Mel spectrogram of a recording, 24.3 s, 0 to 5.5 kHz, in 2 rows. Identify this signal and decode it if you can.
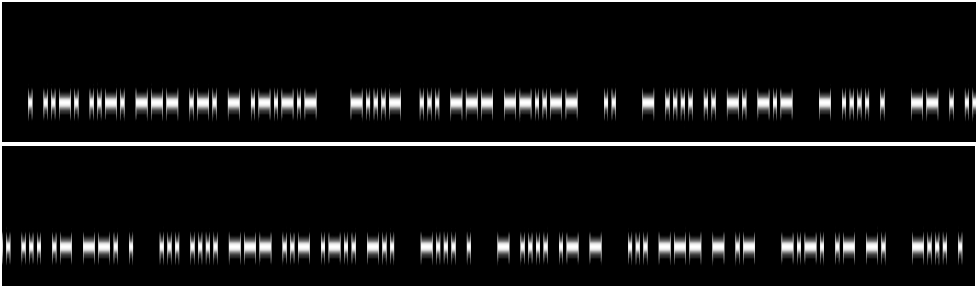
Morse code, heard as a keyed tone, about 25 wpm, 600 Hz. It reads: EFFORT. <BT> SO, I THINK THE MESSAGE SHOULD BE THAT SOTA CAN BE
